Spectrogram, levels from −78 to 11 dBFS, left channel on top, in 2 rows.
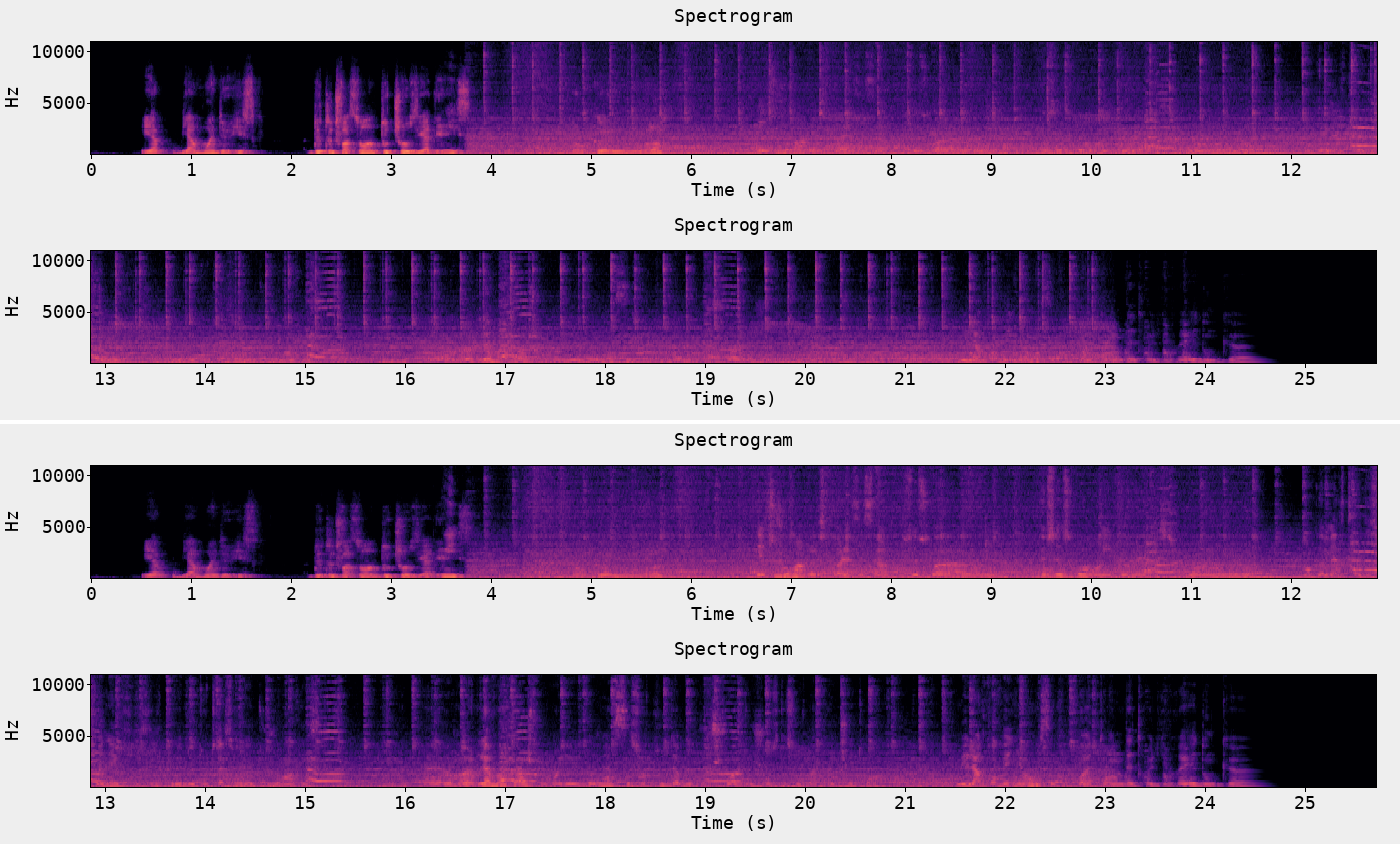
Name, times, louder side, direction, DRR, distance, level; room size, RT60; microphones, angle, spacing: voice 1, 0.5-1.6 2.2-3.8 4.8-5.8 15.8-16.1, left 5 dB, 75° left, 0.3 m, -25 dB
sound 1, 3.7-23.1, left 1 dB, 50° left, 0.7 m, -30 dB
sound 2, 4.3-11.7, equal, 85° right, 1.0 m, -29 dB
voice 2, 6.6-11.8 12.1-15.1 15.9-20.8 21.5-24.5, right 3 dB, 65° right, 0.5 m, -31 dB
Chicken rooster, 9.9-10.9 11.9-13.0 14.0-15.4 16.3-17.3 18.3-19.4 20.5-23.8, right 1 dB, 5° left, 0.4 m, -34 dB
2.9 x 2.3 x 2.3 m
head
